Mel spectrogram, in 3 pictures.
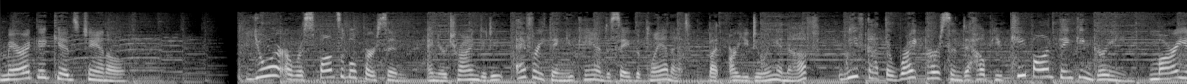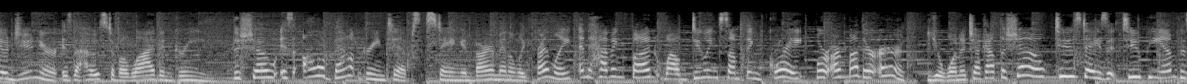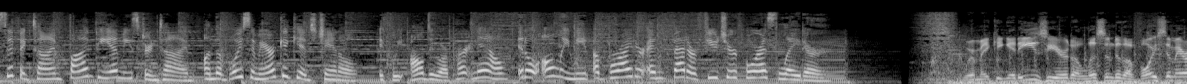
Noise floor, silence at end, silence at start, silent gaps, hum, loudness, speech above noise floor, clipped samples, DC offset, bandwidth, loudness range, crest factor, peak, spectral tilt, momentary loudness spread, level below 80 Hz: -48 dBFS; 0 s; 0 s; 2.30-2.35 s; none; -15 LUFS; 33 dB; under 0.1%; under 0.1%; 12.5 kHz; 3 LU; 12 dB; -2 dBFS; -4.5 dB/octave; 5 LU; -30 dBFS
